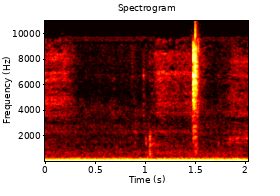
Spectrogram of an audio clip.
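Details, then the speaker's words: Hotshot diesel truck after power loss, batteries drained, suspected loose alternator wire, two new batteries fitted: steady deep diesel idle, even beat, no misses or rattles; voltage dips under AC/light load then recovers. "i don't know if you can hear it but the truck's sitting here idling now i'm not gonna shut it off"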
